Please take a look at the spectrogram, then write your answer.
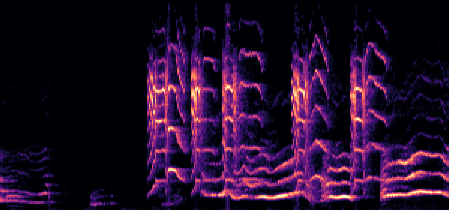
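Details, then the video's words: A female Italian Greyhound "sings" with her toy, howling in wavering, yodelling phrases that rise and fall, with squeaky whines between. "Mishka Singing Italian Greyhound"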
